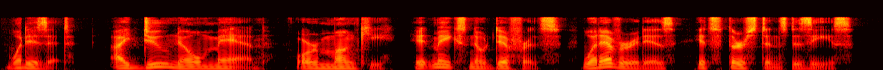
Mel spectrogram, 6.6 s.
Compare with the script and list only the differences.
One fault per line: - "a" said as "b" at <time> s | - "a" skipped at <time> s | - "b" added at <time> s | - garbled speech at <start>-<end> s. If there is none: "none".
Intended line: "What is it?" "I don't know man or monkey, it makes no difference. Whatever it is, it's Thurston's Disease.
- "don't" said as "do" at 1.0 s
